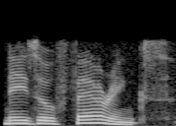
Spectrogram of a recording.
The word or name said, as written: nasopharynx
